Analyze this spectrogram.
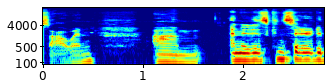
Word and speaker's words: Samhain: And then, of course, the season ends with Samhain, which is spelled Samhain but pronounced Samhain, and it is considered to be the darkest and most witchy of all the Sabbats.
